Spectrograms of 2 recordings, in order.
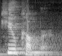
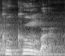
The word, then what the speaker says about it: cucumber: now this is a cucumber it's not a cucumber think of it like saying the letter q and then cumber like number so cucumber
